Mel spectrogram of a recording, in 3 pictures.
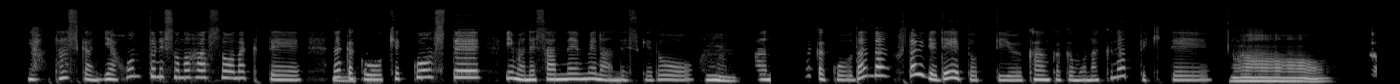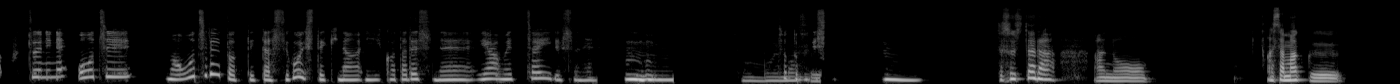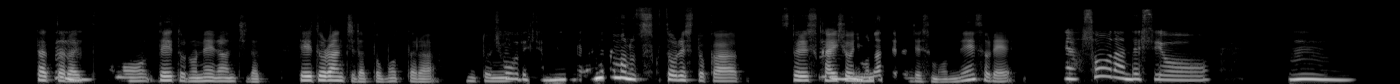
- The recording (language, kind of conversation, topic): Japanese, advice, 忙しくてついジャンクフードを食べてしまう
- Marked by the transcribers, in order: other background noise; chuckle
